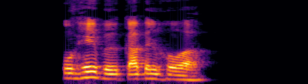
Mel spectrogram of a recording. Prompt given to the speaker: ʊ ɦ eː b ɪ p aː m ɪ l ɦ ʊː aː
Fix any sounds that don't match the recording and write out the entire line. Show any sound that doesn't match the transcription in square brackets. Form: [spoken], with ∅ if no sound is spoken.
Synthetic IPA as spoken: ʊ ɦ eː b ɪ [k] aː [b] ɪ l ɦ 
